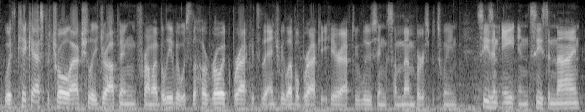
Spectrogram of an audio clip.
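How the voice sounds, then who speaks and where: A man with a raspy voice giving casual, chatty live commentary on a game as an esports caster. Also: mid-range voice, steady tone, fairly quick, hardly any pauses, a bit bright, muffled recording, faint music behind. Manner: casual, chatty play-by-play with fillers.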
